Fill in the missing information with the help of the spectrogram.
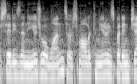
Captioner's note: speaking French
